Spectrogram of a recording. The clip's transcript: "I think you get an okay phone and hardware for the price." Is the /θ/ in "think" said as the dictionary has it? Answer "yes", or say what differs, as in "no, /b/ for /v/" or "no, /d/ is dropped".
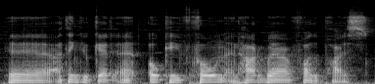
yes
